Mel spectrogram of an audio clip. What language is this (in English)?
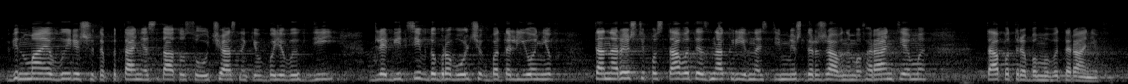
Ukrainian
